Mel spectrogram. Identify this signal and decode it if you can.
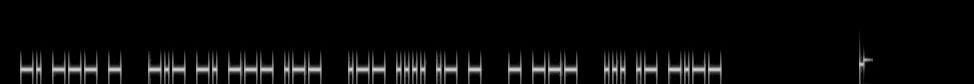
Morse code, heard as a keyed tone, about 30 wpm, 700 Hz. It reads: NOT KNOW WHAT TO SAY
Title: Sets of 5 Words 30wpm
